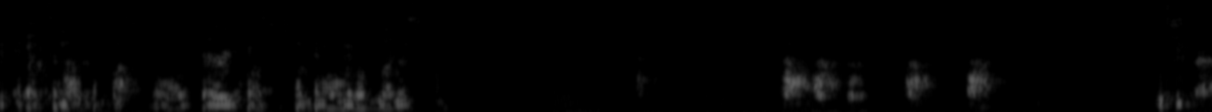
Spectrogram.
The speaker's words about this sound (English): Dogs barking in the background, whatever. It's fine. I guess it's our neighbor's dog.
